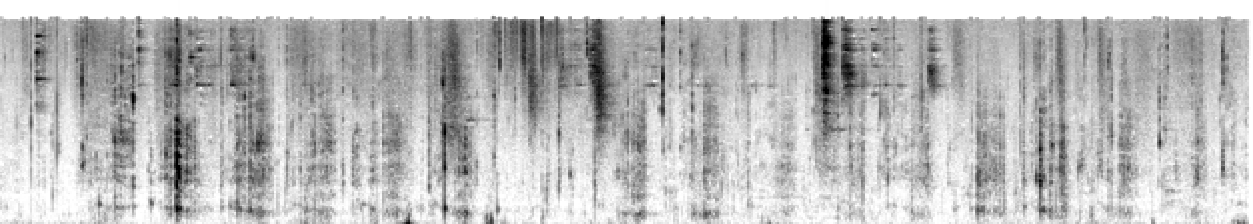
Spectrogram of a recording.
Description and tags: Horse eating carrot
eating, carrot, horse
